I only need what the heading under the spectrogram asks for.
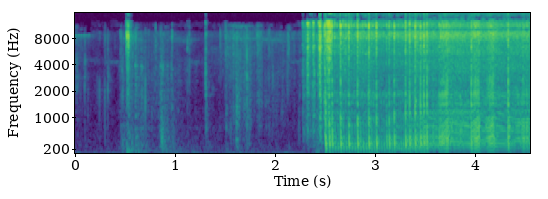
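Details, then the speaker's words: Old McCulloch 1-71 chainsaw after a carburetor upgrade: fires into a high, buzzing rev that hunts up and down, running lean; owner sees a huge vacuum leak at the intake gasket. "very interesting so i've got a huge vacuum leak right here i saw it i actually saw it foobaring me"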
